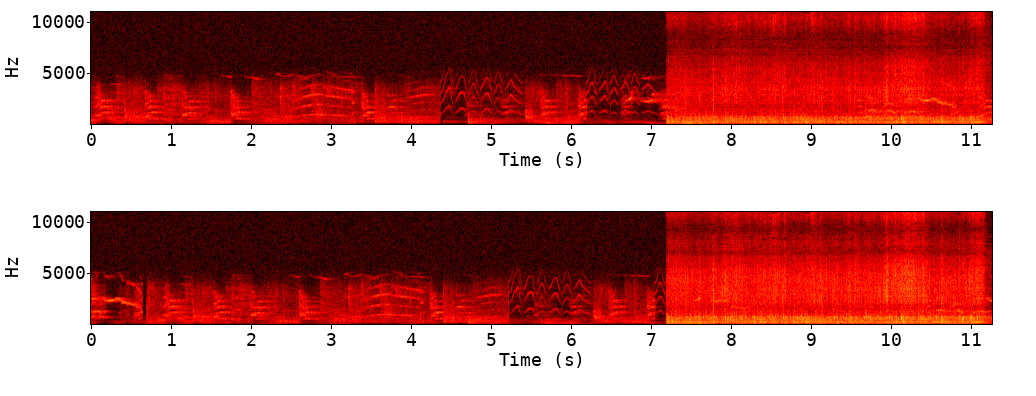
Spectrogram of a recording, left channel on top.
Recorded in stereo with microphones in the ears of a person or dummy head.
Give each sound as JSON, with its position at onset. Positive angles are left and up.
{"t": 4.7, "sound": "footsteps", "side_deg": 80, "distance_m": 6.0}
{"t": 7.2, "sound": "boiling", "side_deg": -25, "distance_m": 1.1}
